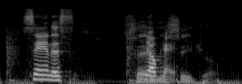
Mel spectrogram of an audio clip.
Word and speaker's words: San Isidro: Isidro? Is that it? – San Isidro.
